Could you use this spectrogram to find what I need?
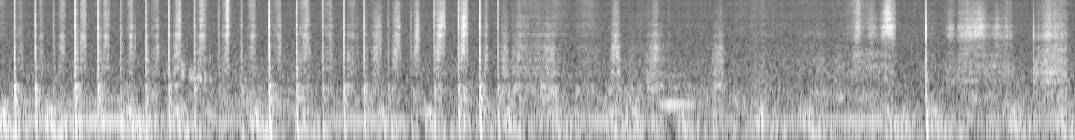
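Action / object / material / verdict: scrape / paperback book, card cover / card / none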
